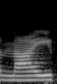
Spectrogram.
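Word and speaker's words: knife: के एन में के साइलेंट रहता है। चलिए यहां पर देखिए के एन का कॉम्बिनेशन है। शुरू में के साइलेंट रहेगा। तो ये के को हम नहीं पढ़ेंगे। तो नाइफ, नी नॉक यहां पर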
